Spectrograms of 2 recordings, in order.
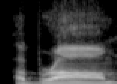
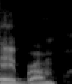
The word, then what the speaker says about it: Abram: out at Memphis that it's um a Braum not Abram Abram it rhymes with Philip LOM I did hear that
